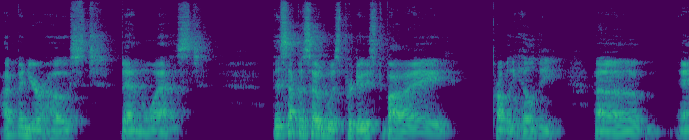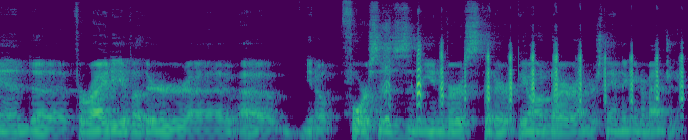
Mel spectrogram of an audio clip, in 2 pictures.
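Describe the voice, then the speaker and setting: A man's voice: on the low side, fairly even intonation, unhurried, sharp tone. A man hosting a casual conversational interview podcast, with a hesitant, trailing way of phrasing things. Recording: roomy echo with music behind.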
